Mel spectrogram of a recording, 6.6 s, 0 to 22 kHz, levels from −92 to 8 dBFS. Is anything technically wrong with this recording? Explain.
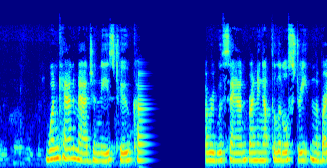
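Yes: a call audio freeze from 2.78 to 4.12 s, likely a stalled jitter buffer. The sound is stretched into a fading buzz or hiss, then about 0.97 s of silence, and resumes without loss, unlike a dropout.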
